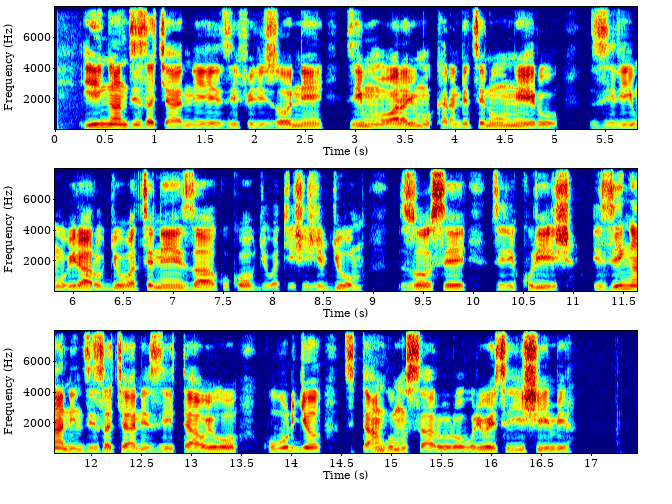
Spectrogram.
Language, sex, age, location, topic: Kinyarwanda, male, 25-35, Nyagatare, agriculture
